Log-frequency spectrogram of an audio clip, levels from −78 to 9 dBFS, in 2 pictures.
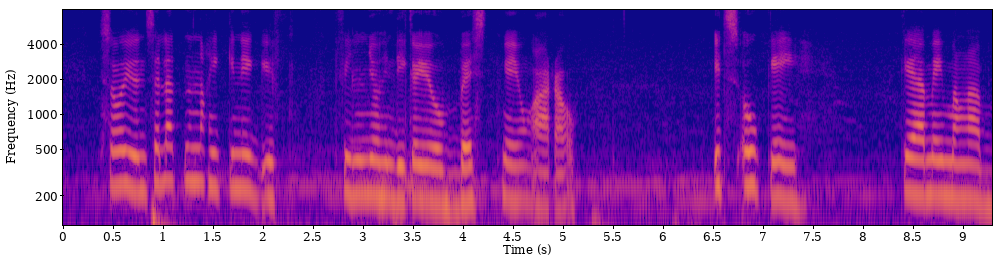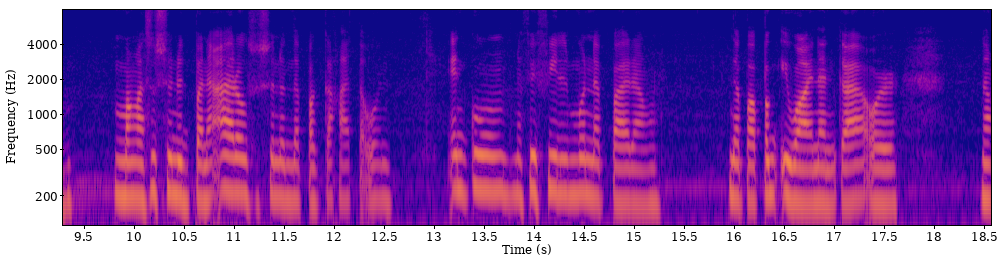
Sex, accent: female, Filipino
